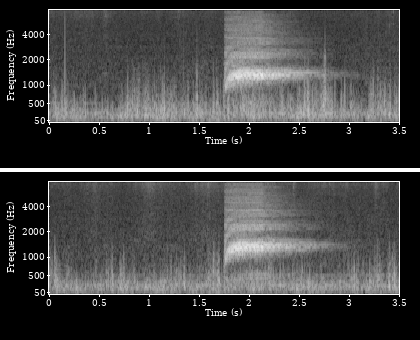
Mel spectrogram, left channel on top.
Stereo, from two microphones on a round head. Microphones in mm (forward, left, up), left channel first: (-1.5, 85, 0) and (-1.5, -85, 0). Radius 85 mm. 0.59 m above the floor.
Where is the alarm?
10° right (ahead or behind), 3 m.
